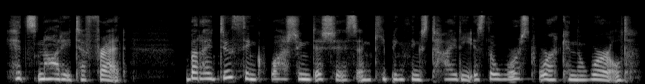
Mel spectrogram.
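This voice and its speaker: A woman voicing a shy young girl, a gentle and mild peacemaking sister, in an audiobook. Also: fairly high pitch, steady tone, normal speed, slightly rough, dry recording, clean studio sound, voice pushed up. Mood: fretful.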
